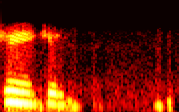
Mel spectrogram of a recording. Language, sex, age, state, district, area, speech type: Punjabi, female, 18-30, Punjab, Muktsar, rural, conversation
